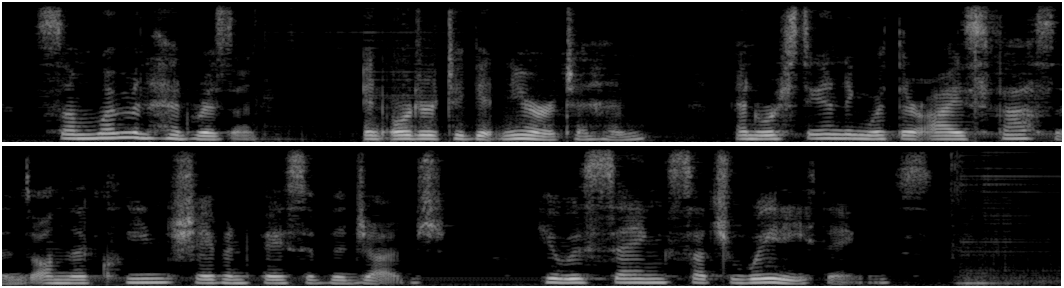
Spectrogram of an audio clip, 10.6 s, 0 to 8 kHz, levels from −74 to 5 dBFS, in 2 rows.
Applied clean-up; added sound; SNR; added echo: neural separator model SepFormer DNS4.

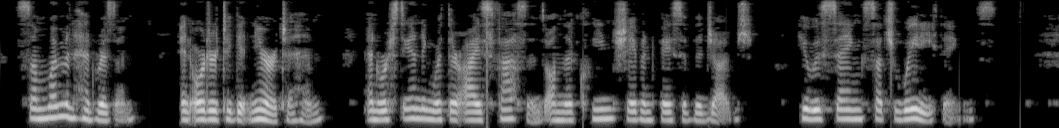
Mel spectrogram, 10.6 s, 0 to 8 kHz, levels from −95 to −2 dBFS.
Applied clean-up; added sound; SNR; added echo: none; none; none; none.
